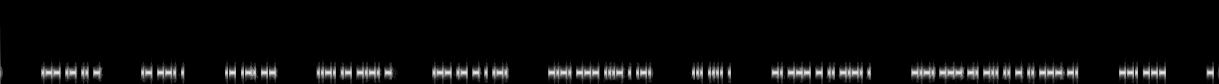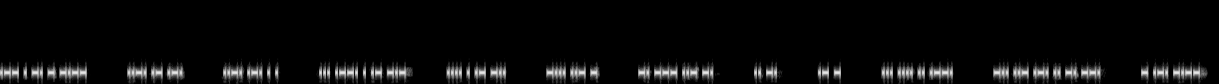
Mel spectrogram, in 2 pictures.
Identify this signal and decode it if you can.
Morse code, heard as a keyed tone, about 60 wpm, 550 Hz. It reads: WAIT AGE ARM FACT WATER COVER SHE NOTICE CONDITION GO TWENTY FAR FREE SPEAK HEAD BUT NOUN IN AT SHIP DURING TRY
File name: 632 words / 632 Words 60WPM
